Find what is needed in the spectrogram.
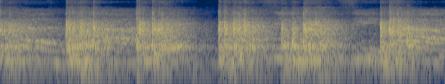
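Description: A group of children clapping and chanting together in a rhythm, in a string of short, even bursts with sharp starts.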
